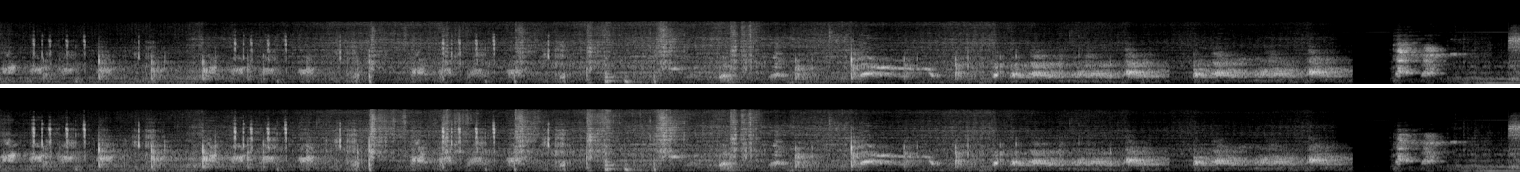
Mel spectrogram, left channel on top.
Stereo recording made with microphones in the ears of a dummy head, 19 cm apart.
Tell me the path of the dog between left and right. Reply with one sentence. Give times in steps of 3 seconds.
You can hear the dog on the right from 0 s, in the centre from 6 s and on the left from 9 s.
